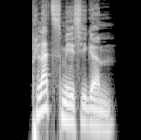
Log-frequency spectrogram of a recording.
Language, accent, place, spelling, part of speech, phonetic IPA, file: German, Germany, Berlin, platzmäßigem, adjective, [ˈplat͡sˌmɛːsɪɡəm], De-platzmäßigem.ogg
- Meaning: strong dative masculine/neuter singular of platzmäßig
